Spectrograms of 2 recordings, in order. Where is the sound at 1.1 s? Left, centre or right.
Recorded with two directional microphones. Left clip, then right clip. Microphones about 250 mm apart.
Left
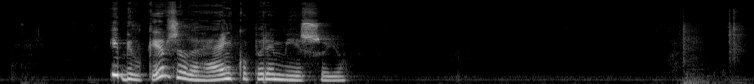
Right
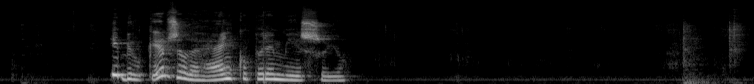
Left.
